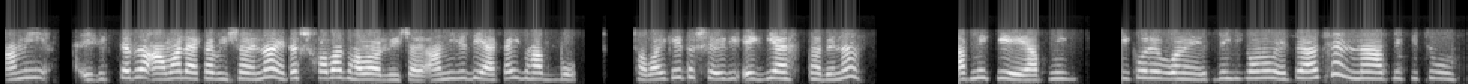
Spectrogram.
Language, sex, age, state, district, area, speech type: Bengali, female, 18-30, West Bengal, Birbhum, urban, conversation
